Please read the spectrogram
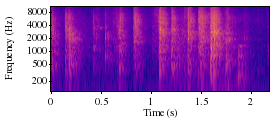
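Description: Tarot cards being handled and shuffled: a quick, irregular run of sharp card clicks and flicks, loudest about one and a half seconds in.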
